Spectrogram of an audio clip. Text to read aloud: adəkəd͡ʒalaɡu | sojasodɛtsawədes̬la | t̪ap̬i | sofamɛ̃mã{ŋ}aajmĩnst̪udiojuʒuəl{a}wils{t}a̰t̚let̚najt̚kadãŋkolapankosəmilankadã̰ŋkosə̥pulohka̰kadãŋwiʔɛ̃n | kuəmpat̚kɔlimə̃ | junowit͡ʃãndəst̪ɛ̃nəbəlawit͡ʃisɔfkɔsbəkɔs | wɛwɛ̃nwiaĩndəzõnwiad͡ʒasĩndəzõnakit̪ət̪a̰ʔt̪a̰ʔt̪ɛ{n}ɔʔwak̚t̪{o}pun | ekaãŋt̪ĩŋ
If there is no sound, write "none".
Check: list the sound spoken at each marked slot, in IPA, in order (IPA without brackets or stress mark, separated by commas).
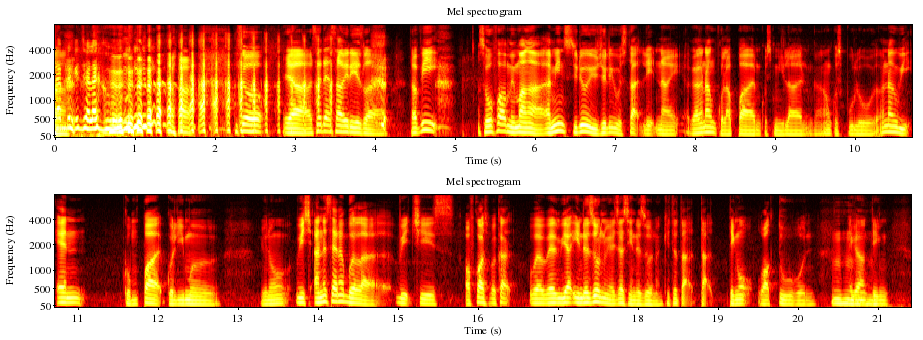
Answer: ŋ, i, t, ŋ, u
